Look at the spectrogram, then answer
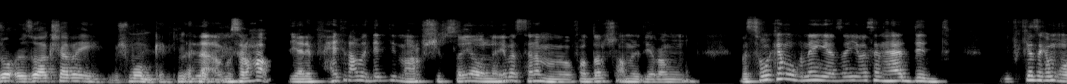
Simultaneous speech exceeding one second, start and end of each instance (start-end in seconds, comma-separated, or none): none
